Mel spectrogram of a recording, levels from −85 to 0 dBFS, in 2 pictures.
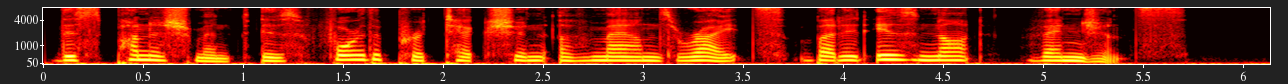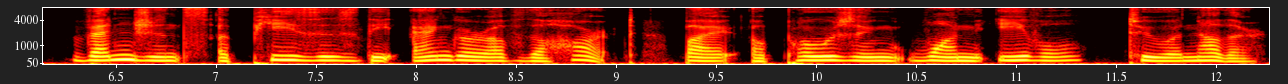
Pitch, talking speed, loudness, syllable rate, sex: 195 Hz, 130 wpm, -19 LUFS, 4.2 syllables/s, female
